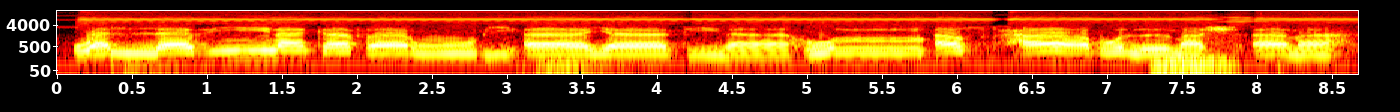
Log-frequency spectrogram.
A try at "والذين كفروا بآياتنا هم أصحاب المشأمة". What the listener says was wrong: Hum enggak ya. Di sini izhar ya, diizharkan langsung. Walladzina kafaru bi ayatina hum asha. Hum asha ya. Jangan digunakan terlalu panjang hum ya.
